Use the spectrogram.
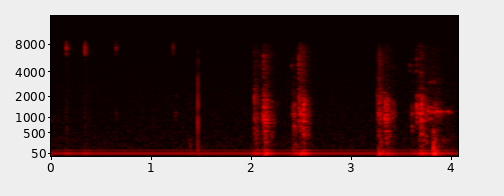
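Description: Keyboard typing in a quiet room: a few isolated soft clicks early on, then several short bursts of rapid keystrokes, fairly close and faint over a low steady hum.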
